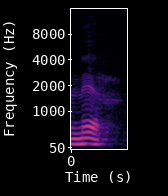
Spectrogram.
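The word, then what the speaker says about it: נר: Se dice Ner.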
